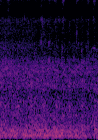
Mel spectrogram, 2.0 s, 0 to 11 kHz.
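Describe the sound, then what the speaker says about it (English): Light rain still falling in a garden after heavy rains, a soft, even patter with steady hiss and no voices. "It took until 5 o'clock for the rains to abate. It's still peppering here and there"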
